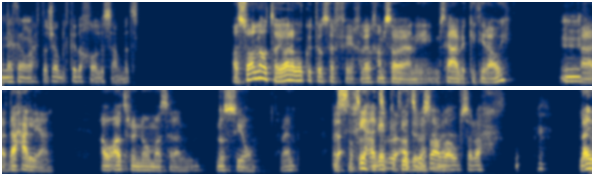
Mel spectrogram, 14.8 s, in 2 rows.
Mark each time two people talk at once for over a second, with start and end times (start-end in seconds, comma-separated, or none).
11.5-13.1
